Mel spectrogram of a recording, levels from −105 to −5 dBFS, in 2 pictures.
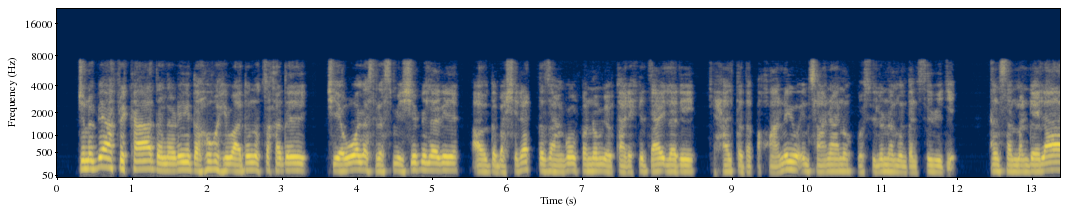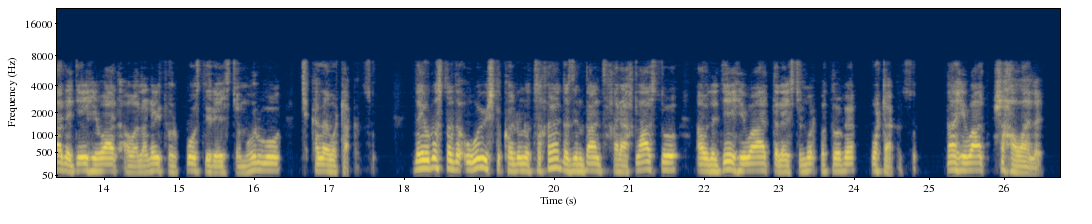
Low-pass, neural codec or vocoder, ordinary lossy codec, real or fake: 7.2 kHz; codec, 16 kHz, 8 kbps, FreqCodec, larger model; none; fake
